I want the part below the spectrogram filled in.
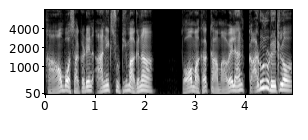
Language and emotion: Goan Konkani, fearful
